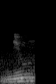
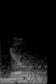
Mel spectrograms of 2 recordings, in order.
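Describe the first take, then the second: First: It sounds like 'new', with a y-glide. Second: It sounds like 'no', without a y-glide. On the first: The speaker calls it wrong. "প্রচলিত ভাবে সবাই আমরা এটাকে নিউ বলি" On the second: The speaker calls it right. "নিউ এর সঠিক pronunciation হলো নো"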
